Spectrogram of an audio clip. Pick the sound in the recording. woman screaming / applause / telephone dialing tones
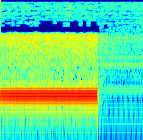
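telephone dialing tones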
